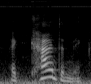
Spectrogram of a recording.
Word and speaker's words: academic: I know that you have read these words as dynamic, academy, academic, but now I would say that these words are pronounced as dynamic, academy, and academic.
